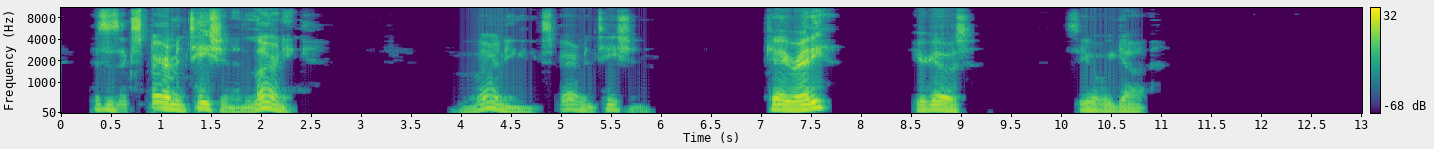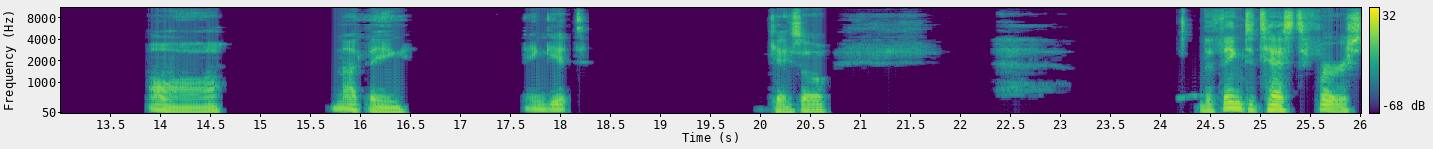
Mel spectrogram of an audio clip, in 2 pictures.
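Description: A middle-aged man talks calmly into a close microphone, in short bursts with pauses.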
